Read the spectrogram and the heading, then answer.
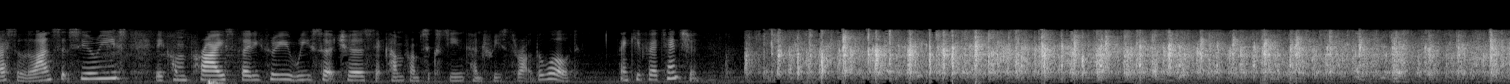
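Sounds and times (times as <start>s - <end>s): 
speech: 0.0s - 7.7s
audience applause: 7.4s - 15.0s.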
